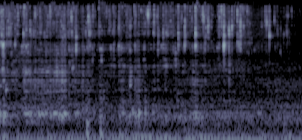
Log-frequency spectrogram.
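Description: Liquid from opened cans of mushrooms and bamboo shoots draining out, a faint steady trickle and dribble with light splashes, continuous and quiet.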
